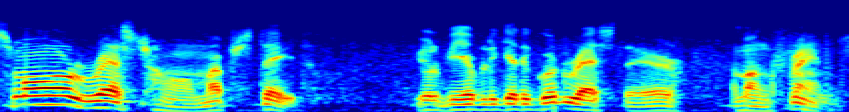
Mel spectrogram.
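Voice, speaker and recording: Calm, reassuring doctor, deep register, old radio drama, narrow tinny sound. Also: male voice, exaggerated voice. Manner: measured, kindly professional. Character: calm, reassuring male psychiatrist.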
